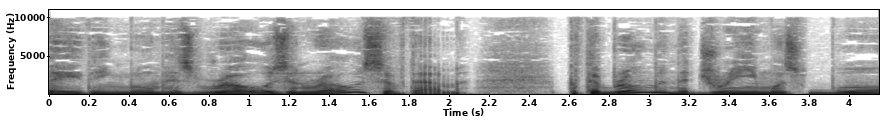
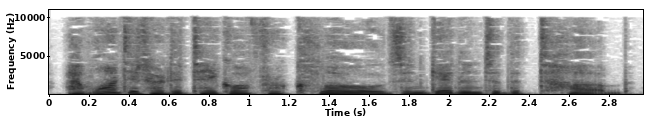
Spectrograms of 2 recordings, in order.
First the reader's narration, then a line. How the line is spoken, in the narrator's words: he explained quickly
